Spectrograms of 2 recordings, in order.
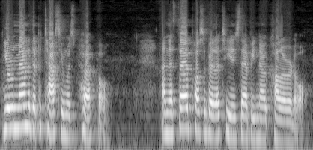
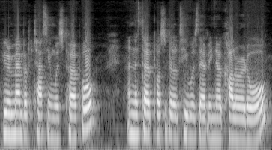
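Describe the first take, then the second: First: "purple" and "at all" drop as closed statements; falling tones. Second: "purple" and "at all" tilt upward, seeking confirmation; rising tone. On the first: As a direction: let "purple" and "all" fall, asking for no response. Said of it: "he chose to use falling tones". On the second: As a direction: invite a nod by lifting "purple" and "all". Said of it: "using the rising tone, asks for some kind of feedback". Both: Retold or imitated.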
